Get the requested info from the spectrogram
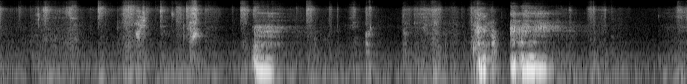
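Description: Close-miked eating sounds: chewing and wet mouth clicks, with a fork and fingers working at chili cheese food in a cardboard tray. There are two or three short low throat noises from the eater, about two and a half seconds in and again around five seconds.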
